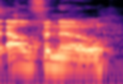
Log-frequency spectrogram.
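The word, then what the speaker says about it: Alphinaud: even the name oh open on alphano it's alphano yeah i pronounced it right the first time you pronounced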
